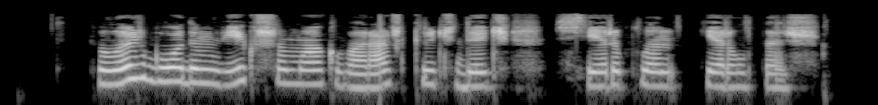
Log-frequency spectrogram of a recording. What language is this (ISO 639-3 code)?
chm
